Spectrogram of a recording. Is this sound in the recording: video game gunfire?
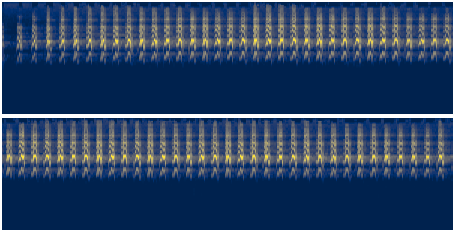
no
